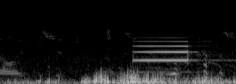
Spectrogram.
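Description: A single short buzzer-like tone, steady in pitch, sounds for about half a second just past the middle and cuts off suddenly, over a low rumble that grows louder about a second in.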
